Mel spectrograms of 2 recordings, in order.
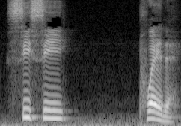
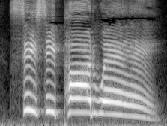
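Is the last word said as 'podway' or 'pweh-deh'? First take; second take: pweh-deh; podway. First: The last word sounds like 'pweh-deh'. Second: The last word sounds like 'podway'. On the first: This is how native speakers say the slogan. The speaker calls it right. "is what they say" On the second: Someone pandering mispronounced the slogan. The speaker calls it wrong. "she yelled"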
